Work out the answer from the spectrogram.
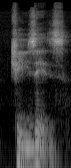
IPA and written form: ʧiːzɪz (cheeses)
